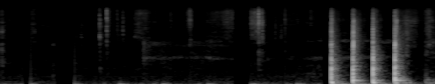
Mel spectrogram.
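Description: A clear plastic magnetic card holder handled with light clicks, then knocked on the tabletop four times in quick succession near the end.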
